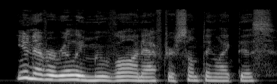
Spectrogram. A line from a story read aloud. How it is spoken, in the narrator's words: she said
